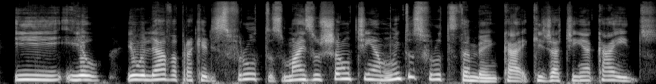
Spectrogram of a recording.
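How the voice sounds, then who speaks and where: Speaking at a fairly slow pace with hardly any pauses, a woman uses a medium pitch, ordinary pitch variation and a dark, mellow tone, recorded very cleanly with a silent background and a dry, close sound free of echo. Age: 70s. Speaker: pastor's wife. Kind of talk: testimony. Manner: halting.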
